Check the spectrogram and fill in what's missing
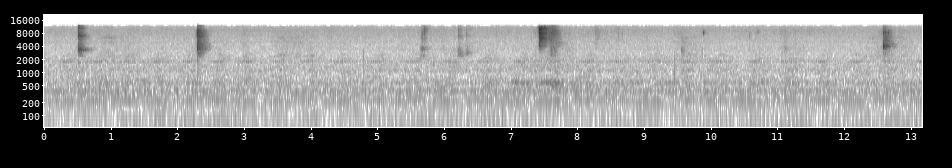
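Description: A thin metal tool scratches the crosshatched corner of a solid pink bar of soap held in the hand. It makes short, bright, crisp scraping bursts spaced irregularly over a quiet, steady low background.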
